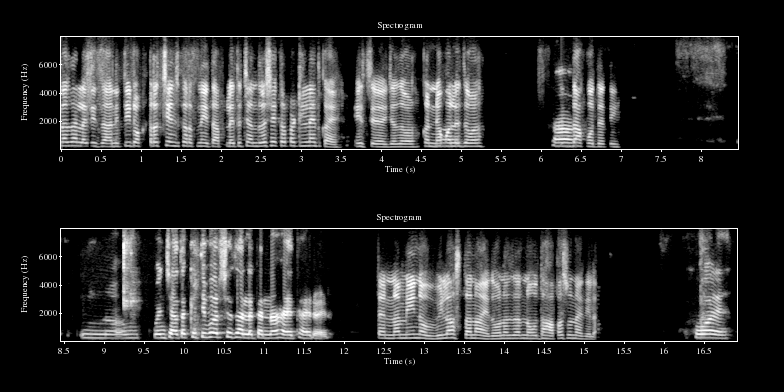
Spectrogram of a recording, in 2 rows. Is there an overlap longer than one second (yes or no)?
no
